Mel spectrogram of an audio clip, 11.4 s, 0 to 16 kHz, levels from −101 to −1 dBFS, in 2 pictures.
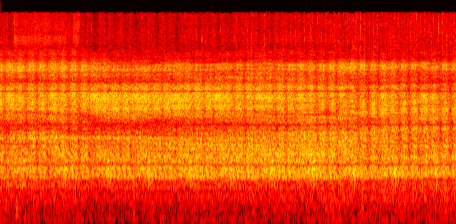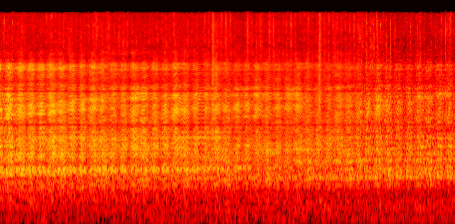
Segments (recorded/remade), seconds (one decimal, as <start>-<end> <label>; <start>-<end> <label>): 0.0-5.9 recorded; 5.9-10.2 remade; 10.2-11.4 recorded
